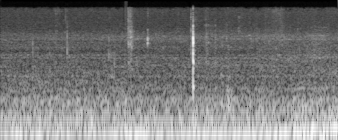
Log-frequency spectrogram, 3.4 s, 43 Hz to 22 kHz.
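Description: An Audi R8 supercar rolls through a slow U-turn, its engine giving a steady low rumble heard from inside the cabin, with a few small clicks and knocks.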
